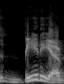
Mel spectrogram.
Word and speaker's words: birria: There is a food truck here in Norfolk called Los Birria Bros.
